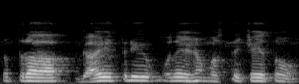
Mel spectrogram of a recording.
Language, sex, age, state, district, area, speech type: Sanskrit, male, 60+, Karnataka, Shimoga, urban, spontaneous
